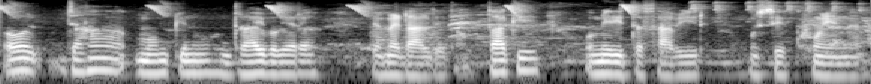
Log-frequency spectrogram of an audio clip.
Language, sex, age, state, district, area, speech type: Urdu, male, 18-30, Uttar Pradesh, Azamgarh, rural, spontaneous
